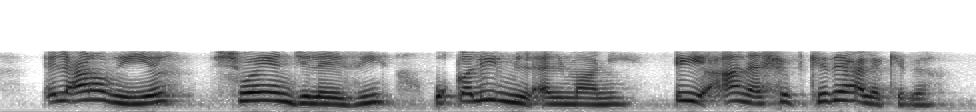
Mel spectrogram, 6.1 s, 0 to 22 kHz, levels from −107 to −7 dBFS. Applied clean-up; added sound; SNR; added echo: none; none; none; none.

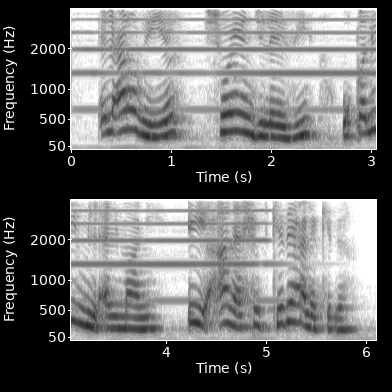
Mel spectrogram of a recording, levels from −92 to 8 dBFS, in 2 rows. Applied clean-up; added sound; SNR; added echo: none; Bowed string instrument; 19 dB; reverberation time 0.4 s.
